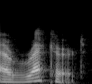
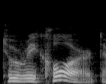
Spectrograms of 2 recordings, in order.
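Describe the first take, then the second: First: "record" as a noun, REC-ord; first-syllable stress. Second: "record" as a verb, re-CORD; second-syllable stress. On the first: Teacher showing students the noun, "record" stressed on REC. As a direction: punch REC, let "-ord" reduce. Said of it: "nouns are usually stressed on the first syllable". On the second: Teacher showing students the verb, "record" stressed on CORD. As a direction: punch CORD at the end. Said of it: "and the verbs on the second syllable". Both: Shown as a demonstration.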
